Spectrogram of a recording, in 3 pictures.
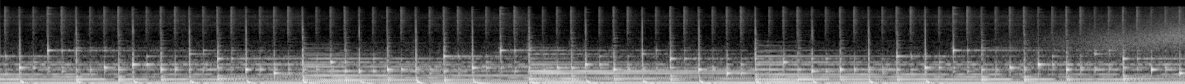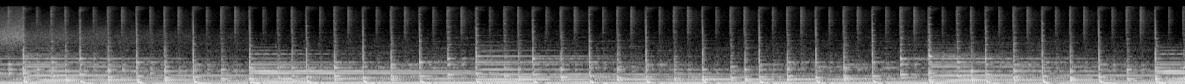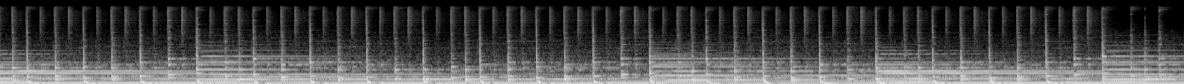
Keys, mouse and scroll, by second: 1.7-4.0 drag, 11.4-12.7 alt+shift+middle drag, 13.8-16.1 alt+middle drag, 16.5 shift+middle click, 17.3 alt+shift+middle click, 17.6 alt+middle click, 19.4 alt+middle click, 21.7 alt+middle click, 22.8 shift+d, 23.6 alt+middle click, 25.1 click, 25.4 click, 26.7-28.6 ctrl+z, 29.6-33.3 drag, 34.3 alt+middle click, 35.3 alt+shift+middle click.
